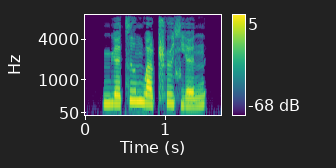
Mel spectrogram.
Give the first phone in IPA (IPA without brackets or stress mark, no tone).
m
